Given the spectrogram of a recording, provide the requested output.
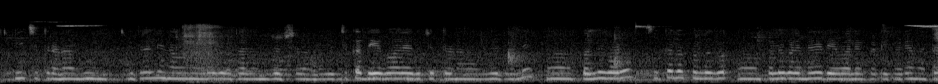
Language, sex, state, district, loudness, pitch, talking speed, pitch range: Kannada, female, Karnataka, Bellary, -31 LUFS, 255 Hz, 115 wpm, 250-270 Hz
